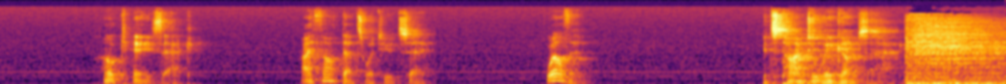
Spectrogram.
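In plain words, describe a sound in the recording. A man speaks calmly, close to a microphone, in short phrases with pauses.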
